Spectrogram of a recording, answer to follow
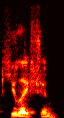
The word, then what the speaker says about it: chelation: this process we call chelation that's how you pronounce that chelation okay and the thing that does that is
